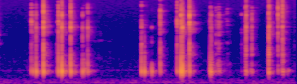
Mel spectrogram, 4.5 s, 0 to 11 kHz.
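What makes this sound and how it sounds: A hollow, medium-sized light-wood box is tapped and scratched with long acrylic nails. About fifteen quick, dry clicks come in three loose bursts, each with a faint hollow ring around 380 Hz that stops almost at once.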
